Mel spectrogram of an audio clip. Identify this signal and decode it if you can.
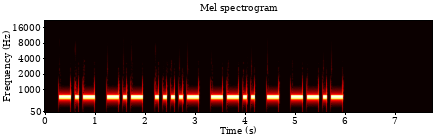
Morse code, heard as a keyed tone, about 14 wpm, 700 Hz. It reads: KK4ZTQ
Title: USA Call Signs Repeated 3x 15wpm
